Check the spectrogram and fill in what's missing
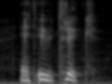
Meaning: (noun) 1. expression; a particular way of phrasing an idea 2. expression; a colloquialism or idiom 3. expression; a facial appearance usually associated with an emotion
- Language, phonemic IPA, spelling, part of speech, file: Swedish, /ʉːttrʏkː/, uttryck, noun / verb, Sv-uttryck.ogg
